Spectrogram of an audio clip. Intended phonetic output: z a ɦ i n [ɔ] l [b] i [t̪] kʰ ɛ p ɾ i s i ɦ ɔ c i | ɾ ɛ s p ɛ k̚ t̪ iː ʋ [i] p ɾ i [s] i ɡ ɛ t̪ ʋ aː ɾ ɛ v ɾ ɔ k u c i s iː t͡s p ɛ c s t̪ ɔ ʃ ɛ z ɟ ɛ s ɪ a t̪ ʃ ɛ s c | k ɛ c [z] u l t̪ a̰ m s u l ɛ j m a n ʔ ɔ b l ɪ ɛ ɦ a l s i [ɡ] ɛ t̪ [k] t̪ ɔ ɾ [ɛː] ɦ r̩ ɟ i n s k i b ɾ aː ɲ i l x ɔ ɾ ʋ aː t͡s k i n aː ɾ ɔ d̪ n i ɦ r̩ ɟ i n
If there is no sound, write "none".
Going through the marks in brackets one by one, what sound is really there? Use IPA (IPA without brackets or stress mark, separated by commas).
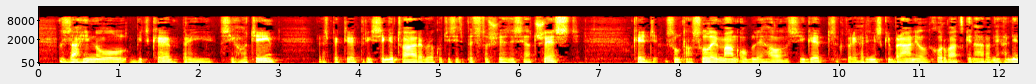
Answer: u, b, t̪, ɛ, s, s, ɡ, k, iː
